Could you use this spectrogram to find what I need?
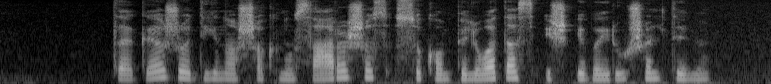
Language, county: Lithuanian, Vilnius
